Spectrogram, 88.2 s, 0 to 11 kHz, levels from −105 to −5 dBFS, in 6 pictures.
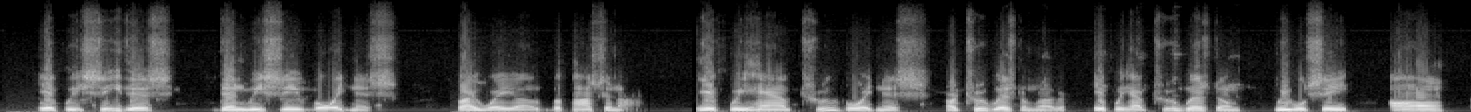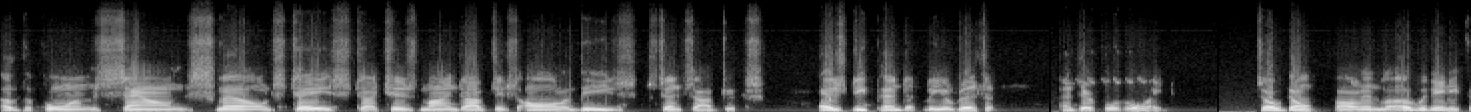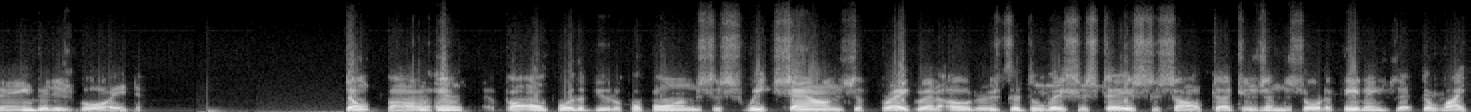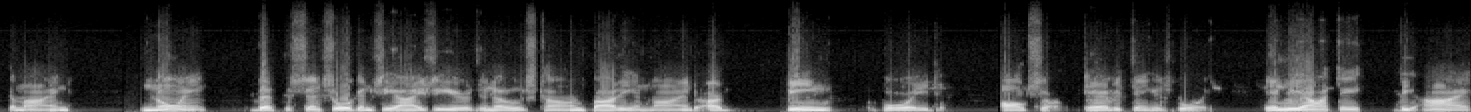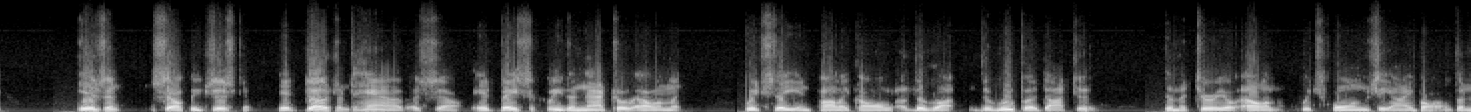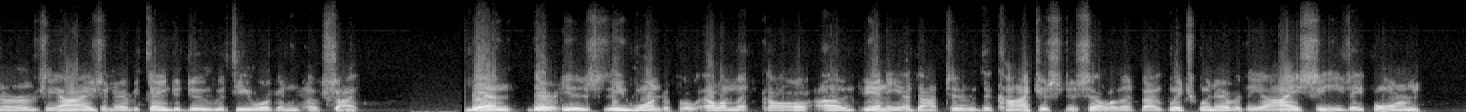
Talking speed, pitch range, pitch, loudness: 120 wpm, 105-135 Hz, 115 Hz, -21 LUFS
